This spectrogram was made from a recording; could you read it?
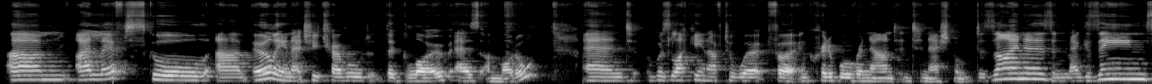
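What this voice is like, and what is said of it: Slight New Zealand accent. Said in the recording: “I was born and raised in New Zealand, if you haven't already gathered from the slight accent.”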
